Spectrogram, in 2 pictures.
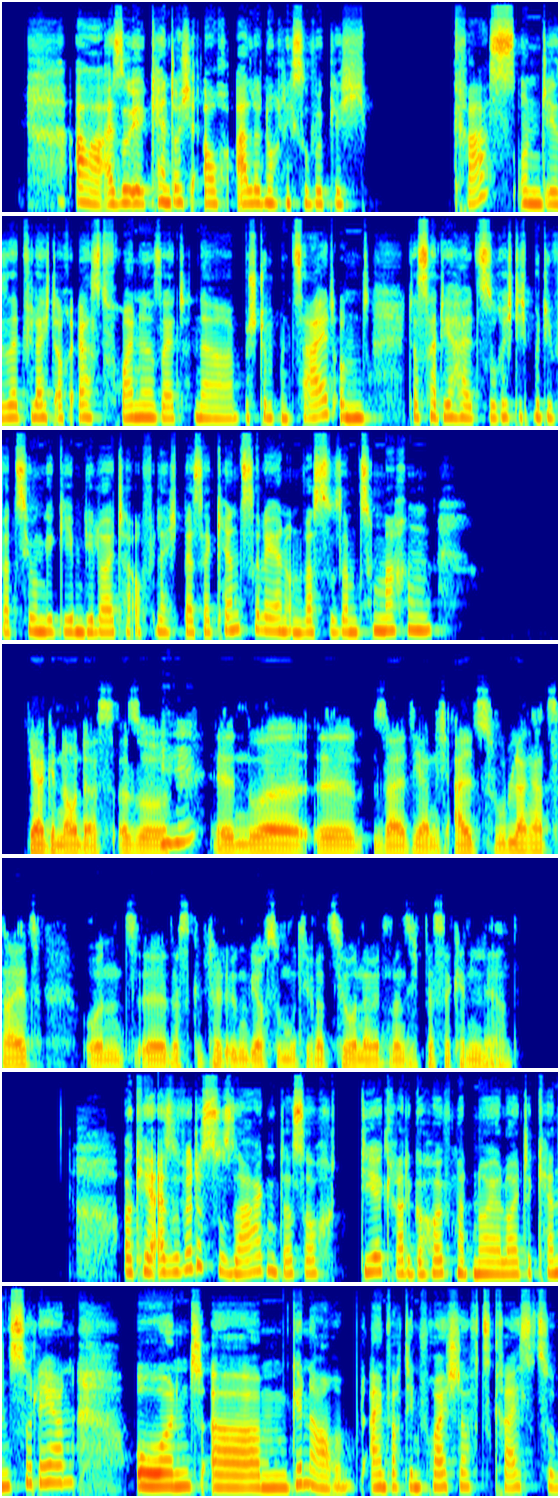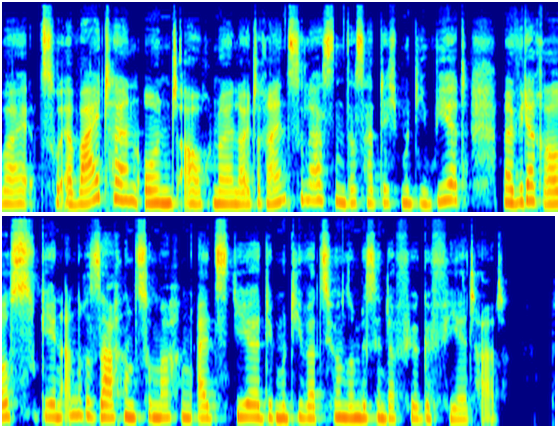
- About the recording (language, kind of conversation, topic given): German, podcast, Was tust du, wenn dir die Motivation fehlt?
- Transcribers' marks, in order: other background noise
